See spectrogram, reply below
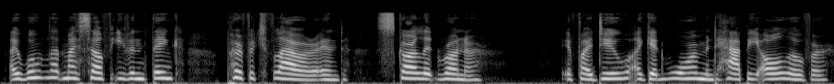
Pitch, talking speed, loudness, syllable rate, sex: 250 Hz, 150 wpm, -17 LUFS, 4.2 syllables/s, female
